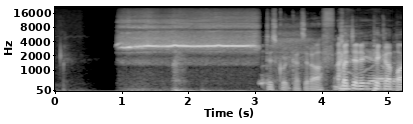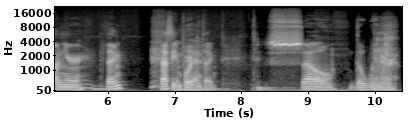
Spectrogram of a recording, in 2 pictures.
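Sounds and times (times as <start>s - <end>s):
loud human whistle: 1.0s - 3.2s, 8.5s - 9.0s
laughter: 3.1s - 7.8s
speech: 3.2s - 10.4s.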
